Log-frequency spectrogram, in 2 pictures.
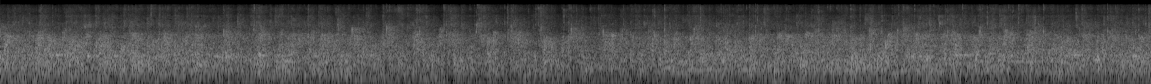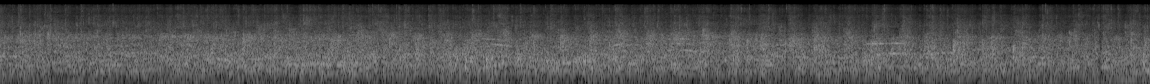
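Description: An audience applauding: dense, steady clapping from many hands that keeps up at an even level throughout.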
